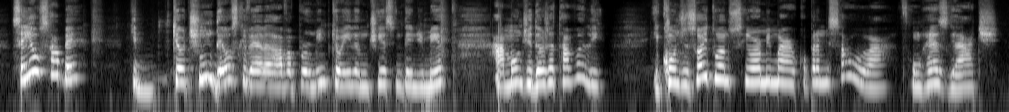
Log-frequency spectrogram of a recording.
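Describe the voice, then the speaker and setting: A Brazilian woman with a Brazilian Portuguese accent gives a personal testimony as a bishop. Her voice sits a little high. She retells events vividly and dramatically.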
